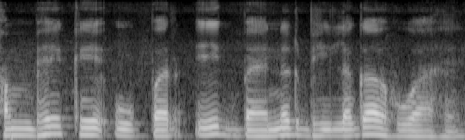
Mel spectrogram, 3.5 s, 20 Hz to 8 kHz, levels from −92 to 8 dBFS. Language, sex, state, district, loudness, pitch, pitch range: Hindi, female, Uttar Pradesh, Lucknow, -18 LUFS, 130 Hz, 125-145 Hz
